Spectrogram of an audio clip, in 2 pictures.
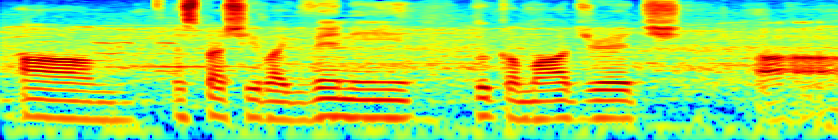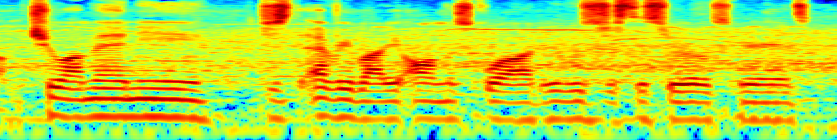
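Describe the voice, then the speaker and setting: A man's fairly low, monotone voice with flat intonation, amid noticeable background noise and audible room echo. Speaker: vlogger. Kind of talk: vlog narration. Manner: fast; casual, filler-heavy.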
